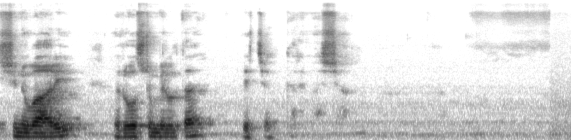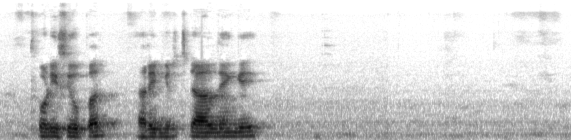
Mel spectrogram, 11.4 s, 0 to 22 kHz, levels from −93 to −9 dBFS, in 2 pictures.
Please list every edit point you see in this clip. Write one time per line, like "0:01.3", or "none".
0:05.5
0:09.6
